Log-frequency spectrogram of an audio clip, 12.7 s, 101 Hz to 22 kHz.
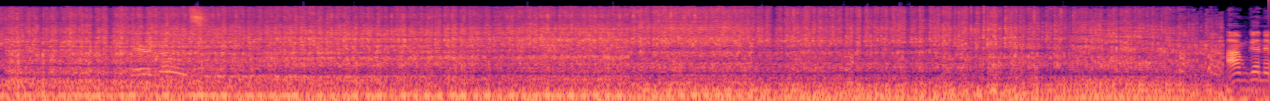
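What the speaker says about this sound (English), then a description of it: "First cold start in the day, let's hear it. Beware, hella loud." A cammed, straight-piped Dodge SRT8 V8 cold-starting and settling into a loud, lumpy idle, a deep rumble that stays steady and close throughout while a person briefly speaks over it.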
